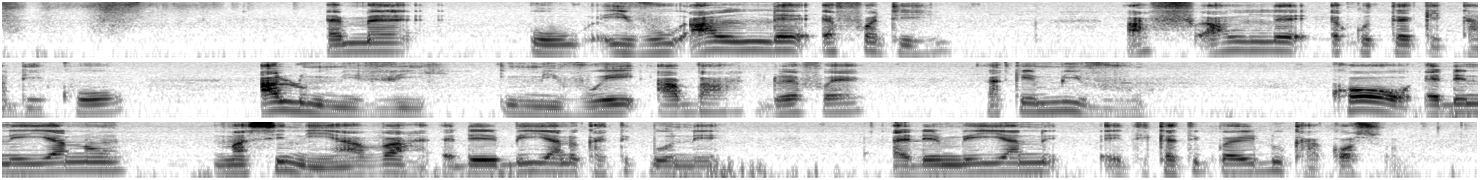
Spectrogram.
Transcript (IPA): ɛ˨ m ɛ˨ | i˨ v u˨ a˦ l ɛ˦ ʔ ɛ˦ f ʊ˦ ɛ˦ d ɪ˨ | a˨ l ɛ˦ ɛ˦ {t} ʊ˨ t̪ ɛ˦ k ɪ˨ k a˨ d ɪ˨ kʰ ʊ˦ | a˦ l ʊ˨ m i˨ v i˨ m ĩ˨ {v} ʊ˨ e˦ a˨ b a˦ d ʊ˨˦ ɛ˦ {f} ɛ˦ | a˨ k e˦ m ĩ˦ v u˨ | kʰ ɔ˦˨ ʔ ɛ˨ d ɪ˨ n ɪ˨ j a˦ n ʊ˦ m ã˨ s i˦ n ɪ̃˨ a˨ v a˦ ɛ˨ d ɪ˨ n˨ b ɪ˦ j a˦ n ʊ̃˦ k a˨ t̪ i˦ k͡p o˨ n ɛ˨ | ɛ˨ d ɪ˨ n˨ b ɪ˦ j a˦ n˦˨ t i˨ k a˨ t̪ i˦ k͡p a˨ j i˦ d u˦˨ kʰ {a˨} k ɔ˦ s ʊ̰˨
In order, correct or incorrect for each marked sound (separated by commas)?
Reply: incorrect, correct, correct, correct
